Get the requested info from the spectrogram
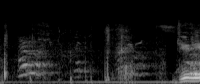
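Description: Faint light taps and scuffs from a dog moving about and playing on dry straw, over a steady low hum.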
